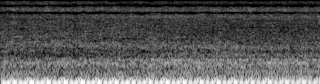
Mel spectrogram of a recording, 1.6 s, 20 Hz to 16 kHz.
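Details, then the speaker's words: 2021 Ram 1500 Limited Longhorn 5.7 Hemi eTorque, idling after the cracked exhaust manifolds were replaced with BD Diesel manifolds: steady, even low rumble with no ticking or puffing, quiet like a new truck; normal idle. "It's so quiet. That's perfect. It's a new truck again. Sound like a brand new truck, buddy."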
